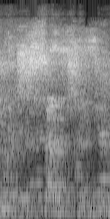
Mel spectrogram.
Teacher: Let's stress the word such.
